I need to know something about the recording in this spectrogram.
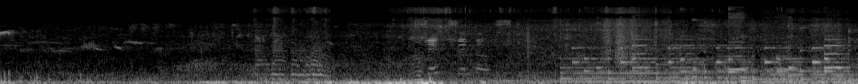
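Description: Wind buffeting the microphone in uneven gusts, loudest about halfway through. About two thirds of the way in, background music with steady held notes starts and continues.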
